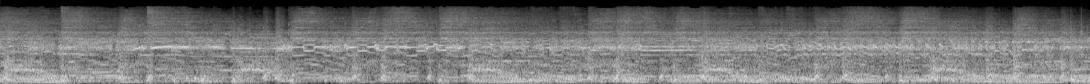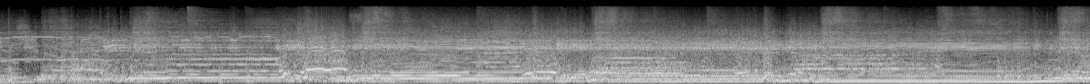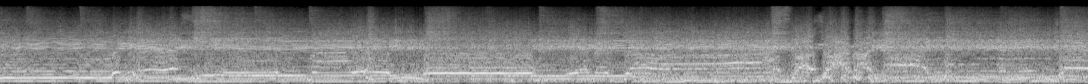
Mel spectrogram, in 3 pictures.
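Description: Live rock band playing: distorted electric guitar and drums with a singer's vocals. About twelve seconds in the band gets louder and moves to long held chords.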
